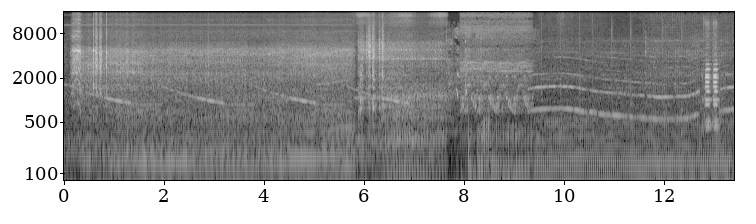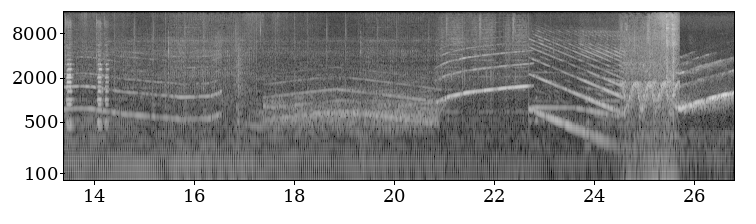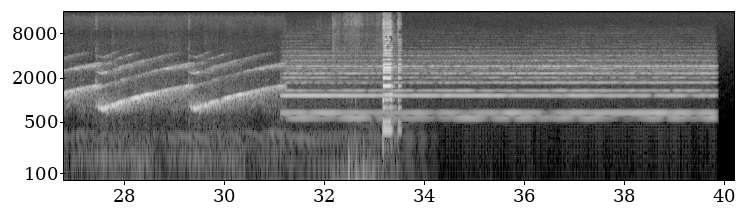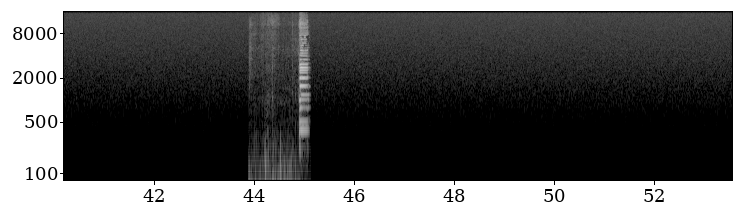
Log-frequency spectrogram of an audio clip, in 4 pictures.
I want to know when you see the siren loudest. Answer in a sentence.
The volume of the siren peaks at 28 seconds.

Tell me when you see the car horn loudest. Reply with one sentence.
The volume of the car horn peaks at 33 seconds.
